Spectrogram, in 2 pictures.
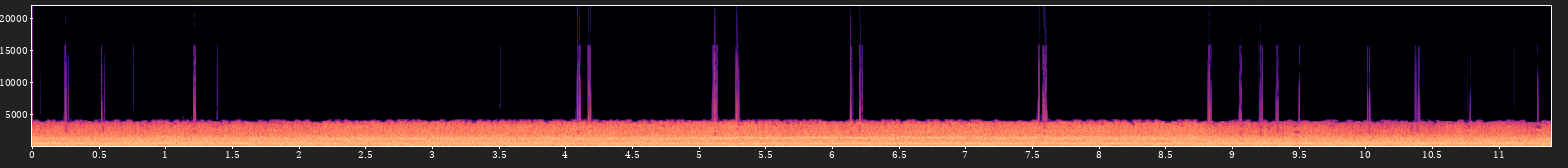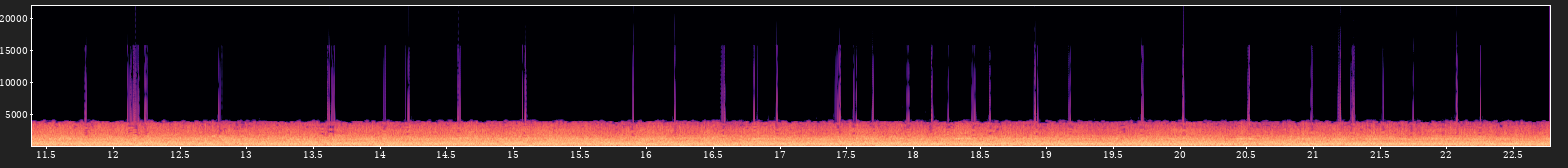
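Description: A subway train roars loudly along the tracks.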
